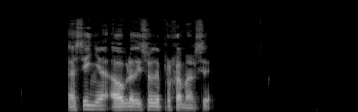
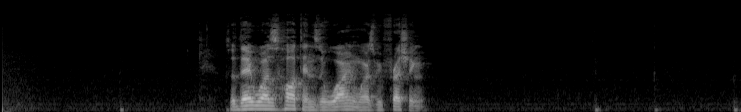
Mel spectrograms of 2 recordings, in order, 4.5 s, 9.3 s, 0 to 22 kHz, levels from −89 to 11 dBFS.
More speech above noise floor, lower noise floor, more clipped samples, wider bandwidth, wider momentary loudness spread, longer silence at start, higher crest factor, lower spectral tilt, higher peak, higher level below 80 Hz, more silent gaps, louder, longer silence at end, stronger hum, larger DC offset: first, over 63 dB vs 49 dB; first, under -90 dBFS vs -75 dBFS; neither; about the same, 11 kHz vs 11 kHz; about the same, 15 LU vs 15 LU; second, 0.85 s vs 2.9 s; about the same, 22 dB vs 24 dB; about the same, -5 dB/octave vs -6 dB/octave; about the same, -10 dBFS vs -8 dBFS; second, -74 dBFS vs -68 dBFS; neither; about the same, -27 LUFS vs -26 LUFS; first, 1.85 s vs 0.05 s; neither; neither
